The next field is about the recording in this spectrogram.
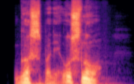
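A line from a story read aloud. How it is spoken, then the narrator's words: Relieved exhale. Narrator (Russian): облегченно выдохнула Екатерина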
